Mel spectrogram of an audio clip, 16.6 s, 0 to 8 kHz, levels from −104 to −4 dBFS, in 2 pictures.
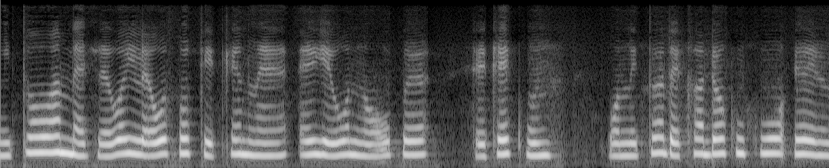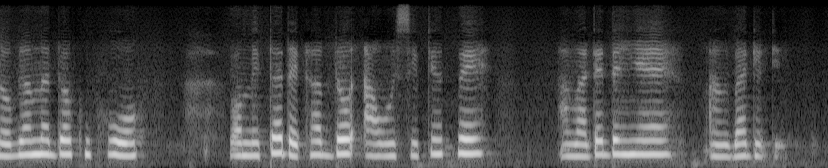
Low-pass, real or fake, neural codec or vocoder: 7.2 kHz; fake; codec, 16 kHz, 0.5 kbps, FunCodec, trained on Chinese and English, 25 frames a second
